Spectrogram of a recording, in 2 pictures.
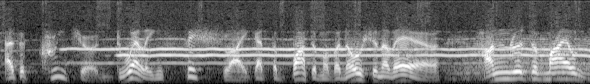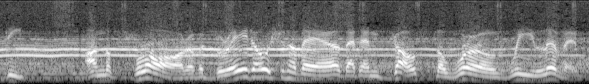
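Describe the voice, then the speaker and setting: Very animated vintage radio commentator, male. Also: medium pitch, unhurried. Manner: theatrical, playful, direct address to listeners. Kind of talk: dramatic scripted radio documentary narration. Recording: dull vintage radio, loud music behind.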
